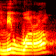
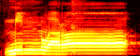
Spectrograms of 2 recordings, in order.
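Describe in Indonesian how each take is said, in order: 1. Bunyi n menyatu ke dalam w yang mengikutinya. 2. Bunyi n diucapkan dengan jelas sebelum w.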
